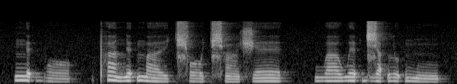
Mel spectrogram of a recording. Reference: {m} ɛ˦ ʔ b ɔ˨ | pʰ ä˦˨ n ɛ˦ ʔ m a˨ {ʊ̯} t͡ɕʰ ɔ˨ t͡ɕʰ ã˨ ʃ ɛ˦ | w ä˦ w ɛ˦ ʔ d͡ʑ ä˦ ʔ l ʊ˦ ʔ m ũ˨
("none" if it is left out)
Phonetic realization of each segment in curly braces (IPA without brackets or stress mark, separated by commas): ŋ, ɪ̯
